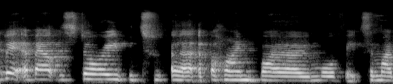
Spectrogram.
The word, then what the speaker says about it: Biomorphics: And so tell me a little bit about the story behind Biomorphics. Am I pronouncing it right?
